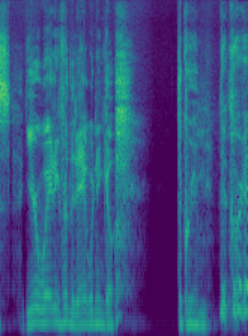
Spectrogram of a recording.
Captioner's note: gasp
